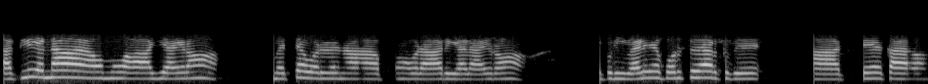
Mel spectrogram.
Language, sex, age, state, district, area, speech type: Tamil, female, 60+, Tamil Nadu, Pudukkottai, rural, conversation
